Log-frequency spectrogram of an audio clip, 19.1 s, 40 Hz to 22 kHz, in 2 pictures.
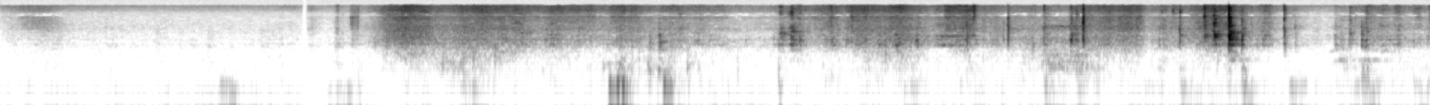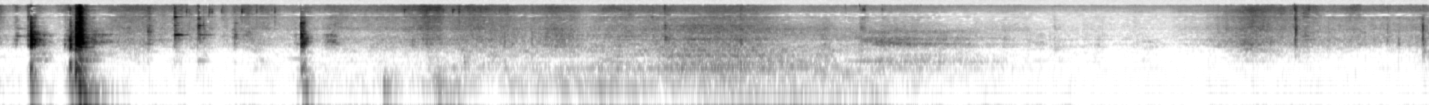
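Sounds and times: rustling: 0:02.2 - 0:09.6, 0:10.2 - 0:15.8, 0:17.5 - 0:19.0.

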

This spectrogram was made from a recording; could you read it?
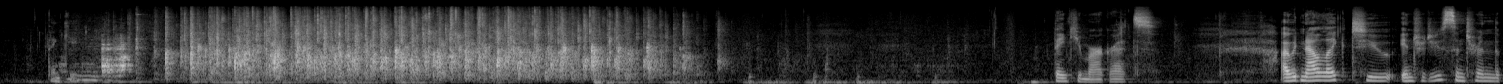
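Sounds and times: audience applauding: 0:01.4 - 0:08.2.

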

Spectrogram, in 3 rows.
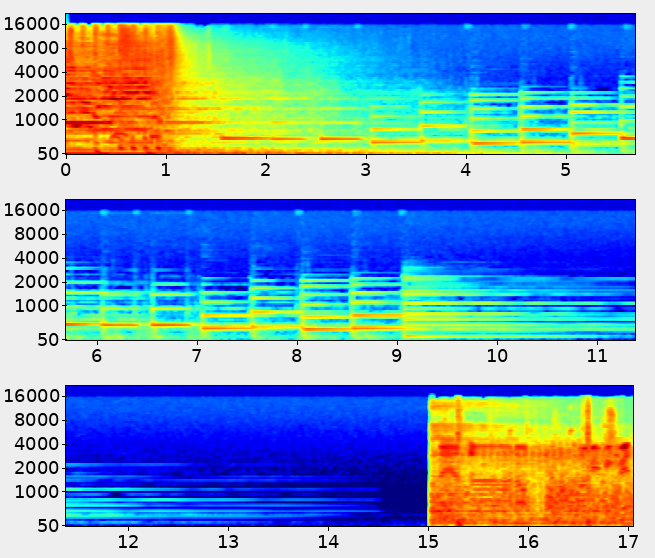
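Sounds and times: piano melody: 0:00.0 - 0:12.6.

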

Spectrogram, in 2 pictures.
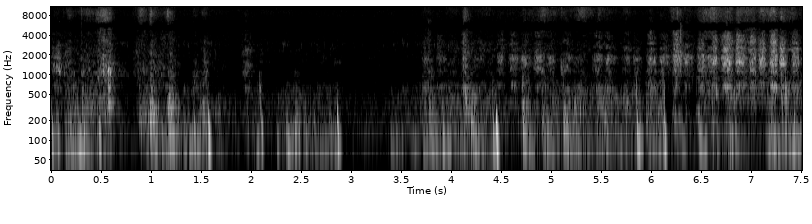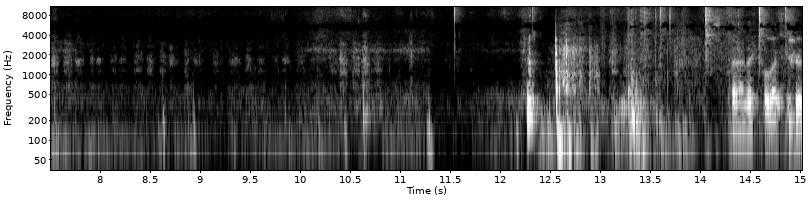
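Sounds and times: dog panting: 0:03.8 - 0:11.4.

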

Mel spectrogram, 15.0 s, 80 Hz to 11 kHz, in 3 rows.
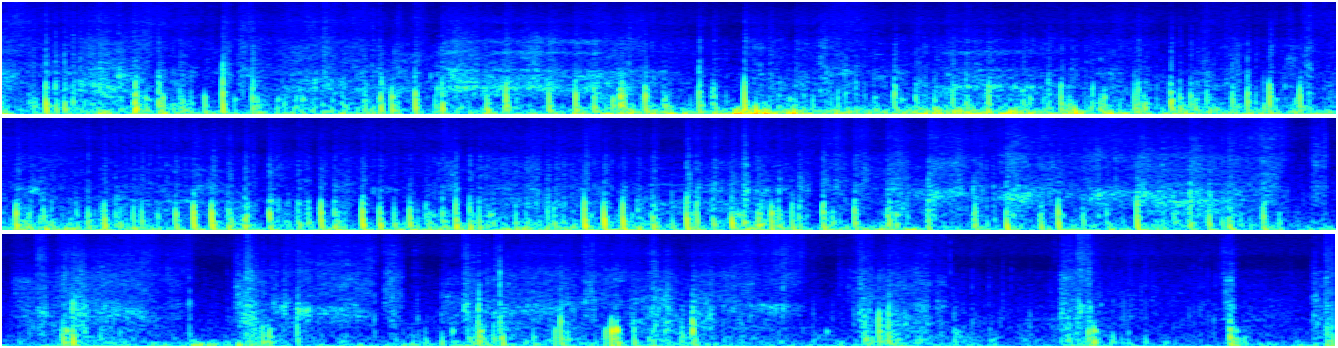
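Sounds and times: skis scraping over snow: 0:00.0 - 0:15.0
wind buffeting microphone: 0:00.0 - 0:15.0.

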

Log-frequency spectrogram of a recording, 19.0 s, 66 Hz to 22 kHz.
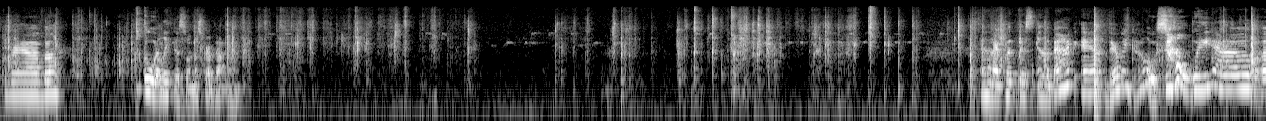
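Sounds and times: paper money rustling: 0:00.0 - 0:07.2, 0:08.3 - 0:16.1.

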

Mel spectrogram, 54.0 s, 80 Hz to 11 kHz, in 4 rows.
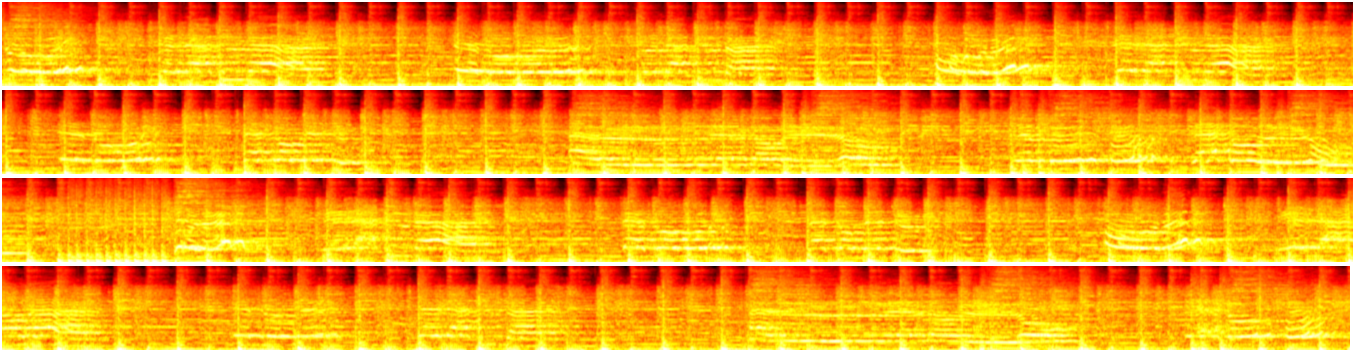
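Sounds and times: man singing: 0:00.0 - 0:03.5, 0:04.4 - 0:08.0, 0:09.3 - 0:13.0, 0:14.0 - 0:17.4, 0:19.1 - 0:22.8, 0:23.6 - 0:27.5, 0:28.7 - 0:32.2, 0:33.0 - 0:36.6, 0:38.0 - 0:41.8, 0:42.7 - 0:46.3, 0:47.9 - 0:51.6, 0:52.3 - 0:54.0
distorted electric guitar: 0:00.0 - 0:54.0
drum kit with cymbals: 0:00.0 - 0:54.0
electric bass: 0:00.0 - 0:54.0.

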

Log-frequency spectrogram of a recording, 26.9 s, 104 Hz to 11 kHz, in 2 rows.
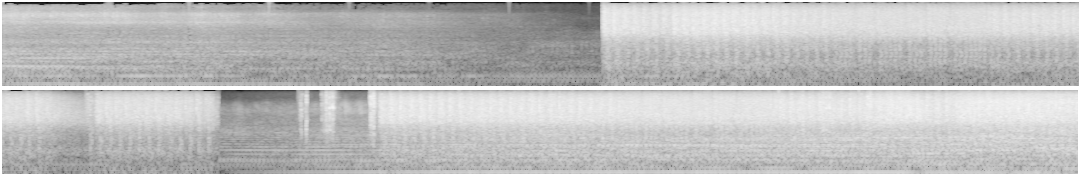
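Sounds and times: steady engine drone: 0:00.0 - 0:26.9
machine-gun fire: 0:07.5 - 0:16.2, 0:17.2 - 0:26.9.

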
